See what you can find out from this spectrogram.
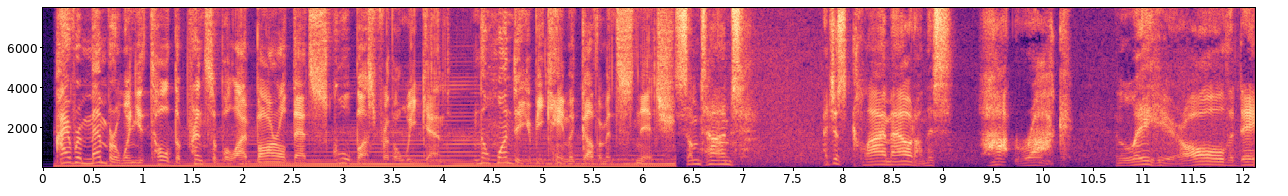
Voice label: character; character demo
